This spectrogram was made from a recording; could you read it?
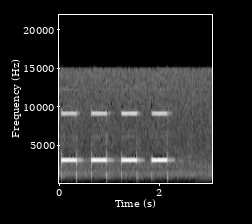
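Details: Dell Inspiron 14R 3450 laptop powers on, lights come on but no image, with four short high beeps: a memory error code, here caused by the memory slot, possibly also bad memory.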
